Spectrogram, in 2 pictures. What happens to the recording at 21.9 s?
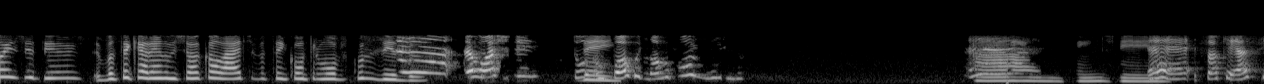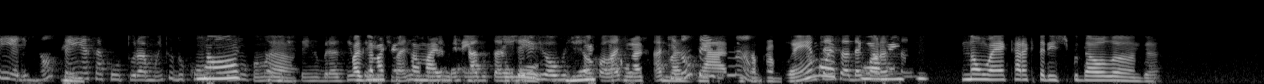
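The speech is being suppressed in double talk from 21.07 to 21.93 s, dipping by about 25 dB in pieces. The echo canceller likely mistook overlapping speech for echo.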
